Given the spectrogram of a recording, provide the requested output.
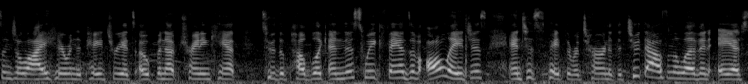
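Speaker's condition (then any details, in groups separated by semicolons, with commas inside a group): No condition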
